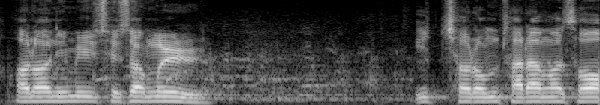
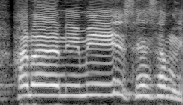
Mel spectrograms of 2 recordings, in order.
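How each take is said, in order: First: Put-on low, level teenage recitation; lowered adolescent voice. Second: Put-on high, childlike reciting; younger boy's recitation. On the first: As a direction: recite like a boy putting on a deep voice. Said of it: "목소리 깔게 되죠". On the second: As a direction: recite loudly and high, like a boy before puberty. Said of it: "일월 달만 해도".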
